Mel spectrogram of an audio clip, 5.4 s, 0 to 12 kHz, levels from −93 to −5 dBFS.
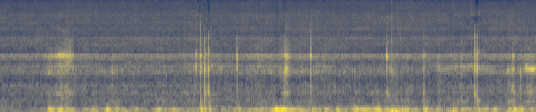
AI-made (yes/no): yes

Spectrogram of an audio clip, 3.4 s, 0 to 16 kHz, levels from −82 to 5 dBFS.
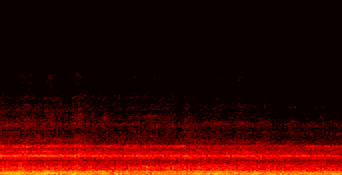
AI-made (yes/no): no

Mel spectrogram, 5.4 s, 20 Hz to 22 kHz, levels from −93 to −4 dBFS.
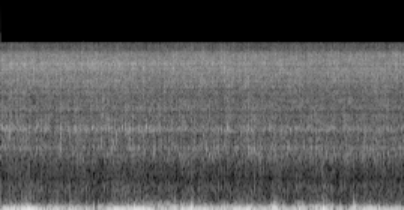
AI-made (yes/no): yes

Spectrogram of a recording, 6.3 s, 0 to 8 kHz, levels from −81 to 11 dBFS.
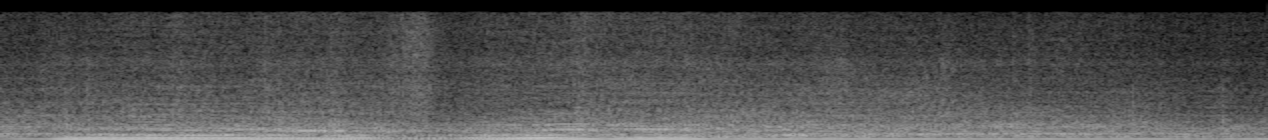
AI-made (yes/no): yes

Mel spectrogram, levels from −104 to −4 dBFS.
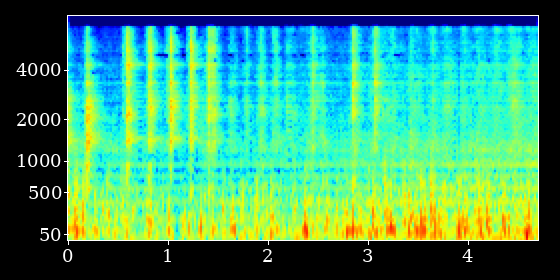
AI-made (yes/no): yes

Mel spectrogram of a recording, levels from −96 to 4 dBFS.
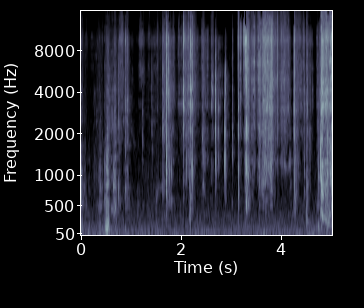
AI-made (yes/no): no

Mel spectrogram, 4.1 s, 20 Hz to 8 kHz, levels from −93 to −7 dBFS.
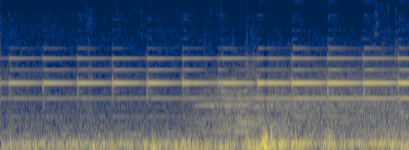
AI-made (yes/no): no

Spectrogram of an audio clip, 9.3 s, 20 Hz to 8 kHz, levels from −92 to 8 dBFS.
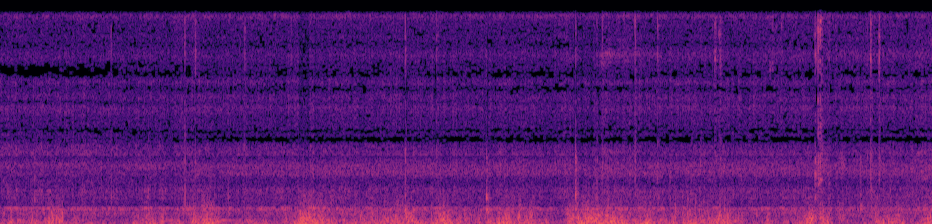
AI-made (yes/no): no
